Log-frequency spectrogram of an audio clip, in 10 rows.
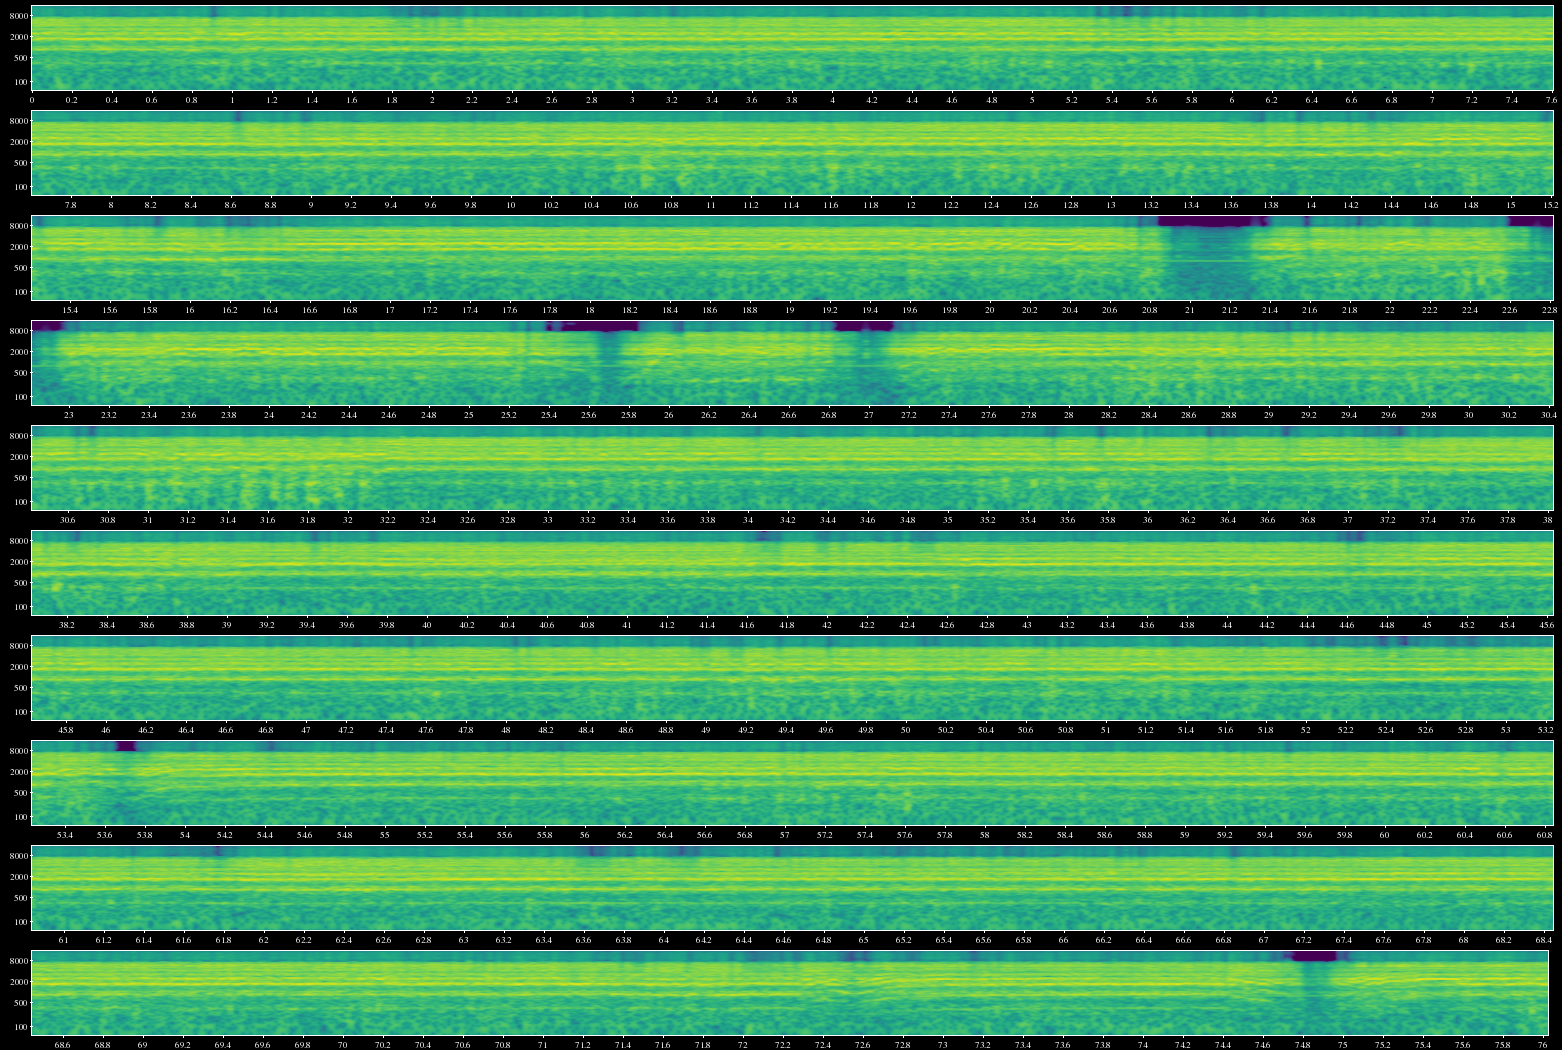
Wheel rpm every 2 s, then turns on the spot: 230, 230, 230, 230, 230, 230, 230, 230, 210, 210, 120, 150, 140, 150, 220, 220, 230, 230, 220, 220, 220, 230, 230, 230, 230, 230, 190, 220, 230, 230, 230, 230, 240, 230, 230, 220, 170, 160.
24-26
